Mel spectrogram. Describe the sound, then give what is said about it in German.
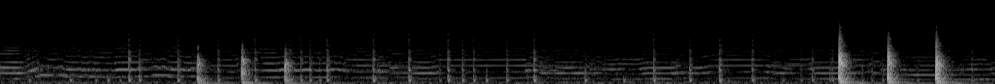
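Knocking on a door in a hotel salon: three sharp, loud knocks in even rhythm near the end, over a soft, steady bed of music. “es hat geklopft.”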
